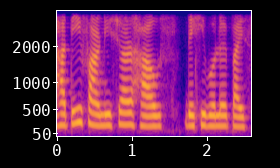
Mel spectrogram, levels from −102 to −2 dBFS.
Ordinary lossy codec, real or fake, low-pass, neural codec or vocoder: none; real; 3.6 kHz; none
